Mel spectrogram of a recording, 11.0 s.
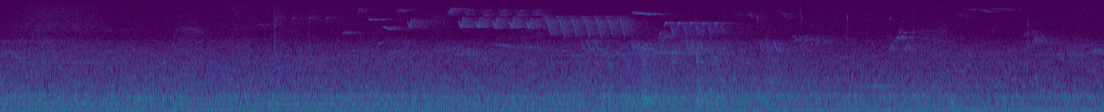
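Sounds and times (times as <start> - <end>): low steady background hiss: 0.0 - 11.0.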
